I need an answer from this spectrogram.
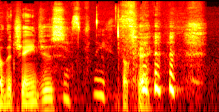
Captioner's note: laughs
